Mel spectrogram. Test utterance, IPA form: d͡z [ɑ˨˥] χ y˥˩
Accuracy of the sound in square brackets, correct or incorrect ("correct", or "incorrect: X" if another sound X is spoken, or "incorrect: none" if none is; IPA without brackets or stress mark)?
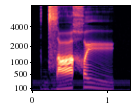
correct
